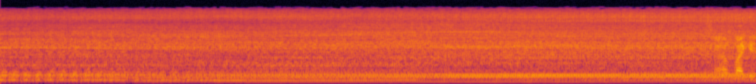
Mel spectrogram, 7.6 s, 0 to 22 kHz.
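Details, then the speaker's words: 2005 Kawasaki ZX-6R 636cc track bike, 7,219 miles, Muzzy full exhaust, Power Commander, just about warmed up after cold start: smooth even idle with steady buzzing pulse, no ticks or knocks. "about warmed up see it's running really smooth no issues"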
